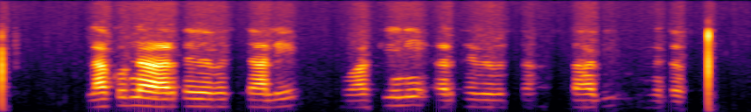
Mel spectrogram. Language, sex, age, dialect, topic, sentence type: Marathi, male, 25-30, Northern Konkan, agriculture, statement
